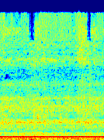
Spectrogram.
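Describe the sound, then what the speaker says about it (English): A vacuum runs in a steady, loud drone with a constant whine, sucking up Southern yellow jackets from a ground nest outdoors. "There's not nearly as many now that I let the vacuum run for a little while"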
